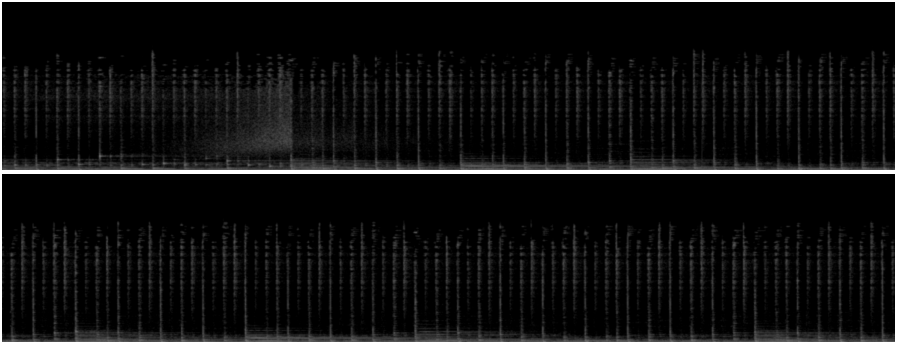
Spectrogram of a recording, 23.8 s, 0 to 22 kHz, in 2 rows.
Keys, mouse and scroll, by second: 8.6 click.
